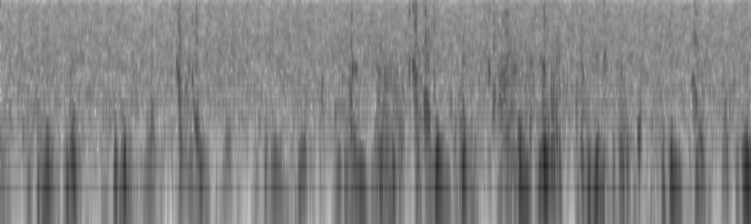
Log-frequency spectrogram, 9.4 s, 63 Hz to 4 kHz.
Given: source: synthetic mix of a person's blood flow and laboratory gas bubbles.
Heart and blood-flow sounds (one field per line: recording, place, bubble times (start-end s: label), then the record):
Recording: Doppler ultrasound of blood flow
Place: precordium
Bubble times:
1.88-1.94 s: bubbles
2.18-2.54 s: bubbles
3.97-4.07 s: bubbles
4.18-4.28 s: bubbles
4.32-4.47 s: bubbles
4.67-5.07 s: bubbles
5.09-5.44 s: bubbles
5.61-5.83 s: bubbles
6.08-6.65 s: bubbles
6.71-7.04 s: bubbles
7.18-7.48 s: bubbles
7.50-7.63 s: bubbles
7.94-8.09 s: bubbles
8.57-8.80 s: bubbles
8.99-9.13 s: bubbles
9.25-9.39 s: bubbles
From the record:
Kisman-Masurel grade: 232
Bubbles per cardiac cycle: several, 3 to 8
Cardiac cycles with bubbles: 50 to 99%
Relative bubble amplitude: moderate (0.250 to 0.450)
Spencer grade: 3 (all of the cardiac periods contain showers or single bubble signals, but not dominating or overriding the cardiac motion signals)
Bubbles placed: anywhere in the cardiac cycle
